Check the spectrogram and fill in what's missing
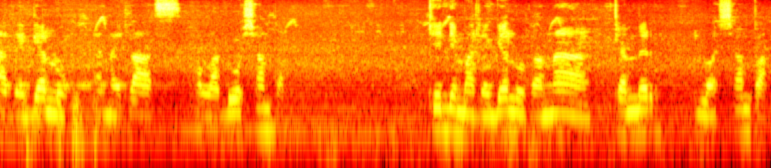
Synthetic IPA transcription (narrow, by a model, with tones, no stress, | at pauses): a˨rɛ˨ɡɛ˦lʊ˨ɛ˨na˨ɾa˦˨skɔ˨la˨dʊ˦ɔ˦ʃa˦mpa˨ | kɪ˦dɪ˨ma˨ɾɛ˨ɡɛ˦lʊ˨ka˨na˦ | kɛ˦mɛ˦r | lwa˨ʃa˦mpa˨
